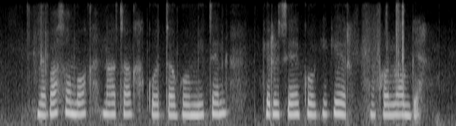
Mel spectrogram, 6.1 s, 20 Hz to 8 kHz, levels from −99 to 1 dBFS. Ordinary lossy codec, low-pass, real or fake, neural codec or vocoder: Opus, 16 kbps; 7.2 kHz; fake; codec, 16 kHz in and 24 kHz out, 1 kbps, XY-Tokenizer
